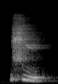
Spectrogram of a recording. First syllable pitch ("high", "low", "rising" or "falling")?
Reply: falling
